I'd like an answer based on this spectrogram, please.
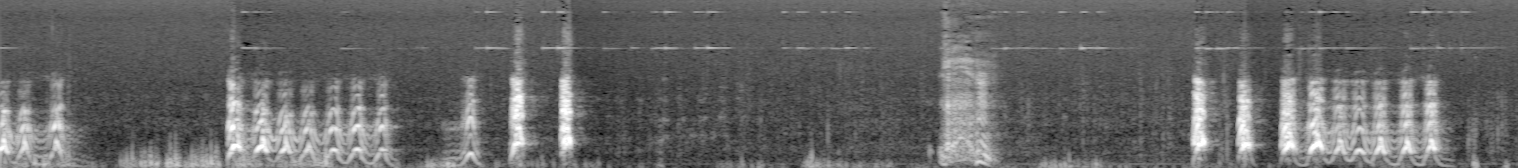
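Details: Zeeko, a Cocker Spaniel living with a family in Ajloun, Jordan, howls like a wolf: wavering, pulsing howls in bursts of about two seconds, mixed with short sharp barks, and one brief noisy burst near the middle.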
